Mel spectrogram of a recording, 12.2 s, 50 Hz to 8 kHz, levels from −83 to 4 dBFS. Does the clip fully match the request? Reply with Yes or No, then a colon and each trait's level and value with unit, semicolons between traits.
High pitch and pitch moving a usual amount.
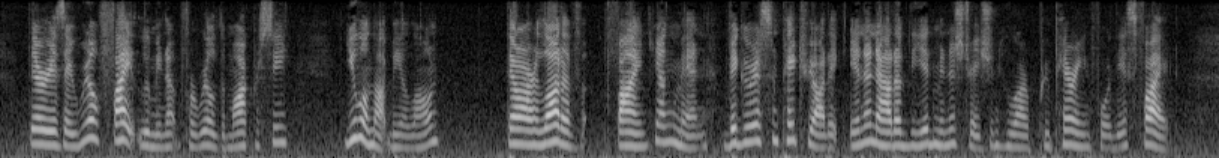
Yes: high, 220 Hz; average, 3.6 semitones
